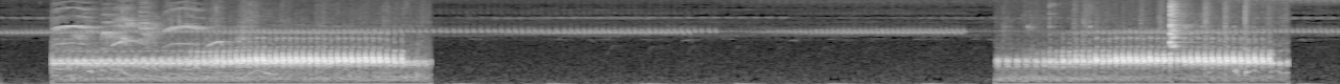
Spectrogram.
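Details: ['Wild cane toad (sapo cururu) from the Brazilian sertão/pantanal: a long, rapid, even pulsed trill of low-mid pitch lasting about four seconds, a pause, then another trill; a steady high insect-like tone continues throughout, with brief chirps.']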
